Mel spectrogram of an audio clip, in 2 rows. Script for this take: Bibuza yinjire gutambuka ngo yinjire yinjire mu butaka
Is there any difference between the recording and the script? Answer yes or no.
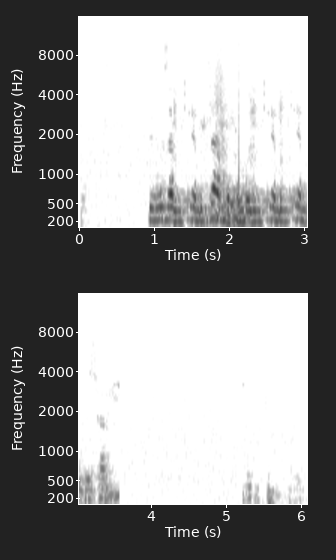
no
